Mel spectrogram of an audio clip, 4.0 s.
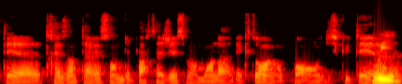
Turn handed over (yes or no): yes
